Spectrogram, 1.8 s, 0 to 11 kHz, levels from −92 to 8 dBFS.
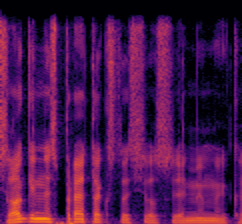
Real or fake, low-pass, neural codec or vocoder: real; 9.9 kHz; none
